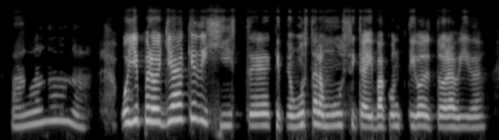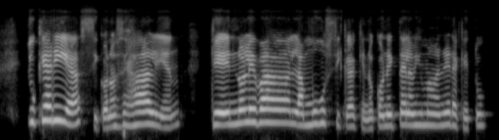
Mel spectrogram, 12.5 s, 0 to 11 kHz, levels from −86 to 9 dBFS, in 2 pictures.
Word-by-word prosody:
Ah. 275 +2 -10 0.4
Oye, 305 +4 +5
pero 325 -2 +7
ya 340 +5 +4
que 385 +1 0
dijiste 245 -5 -3
que 235 - -2
te 225 - -6
gusta 255 +5 -1
la 250 - +3
música 240 0 -2
y 220 - +2
va 225 0 +2
contigo 235 0 -4
de 225 -2 0
toda 220 +1 -2
la 220 0 +2
vida, 215 +1 -9 0.5
¿tú 305 -1 -3
qué 350 - +2
harías 320 -5 +5
si 400 - -13
conoces 225 - -5
a 265 +3 +2
alguien 245 -2 -2 0.3
que 260 0 +5
no 280 +2 0
le 310 0 +4
va 300 -1 +3
la 255 -2 +1
música, 255 -3 -7
que 190 -3 -13
no 190 +1 -10
conecta 235 +2 -4
de 255 - +1
la 250 - -1
misma 250 0 -7
manera 245 0 -5
que 195 - -12
tú? 240 +5 -14
250 Hz, 190 wpm, -23 LUFS, 230-295 Hz, 0.5 s, pero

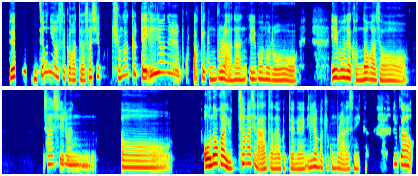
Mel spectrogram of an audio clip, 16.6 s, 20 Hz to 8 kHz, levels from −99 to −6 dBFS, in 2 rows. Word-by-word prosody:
되게 245 +3 +7 0.4
도전이었을 290 - -2
것 185 -2 -1
같아요. 170 -1 -2
사실 245 +9 -3 0.2
중학교 310 +8 -4
때 450 - +7
1 360 -5 +4
년을 390 -1 -2 0.2
밖에 215 - -1
공부를 200 +1 0
안 165 -2 -1
한 180 +1 -1
일본어로 175 -6 0 0.7
일본에 235 0 +5
건너가서 170 -5 -1 1.0
사실은 230 - -3 0.6
어 185 -1 -2 0.7
언어가 260 +3 +8
유창하진 265 - 0
않았잖아요 155 -1 -1
그때는. 150 -1 -4
1 190 +1 -1
년 210 -1 +2
밖에 180 -3 -5
공부를 165 -3 -4
안 140 - -5
했으니까. 150 +1 -8 0.6
그러니까 265 -4 +1
190 Hz, 255 characters per minute, -22 LUFS, 165-245 Hz, 1.0 s, 언어가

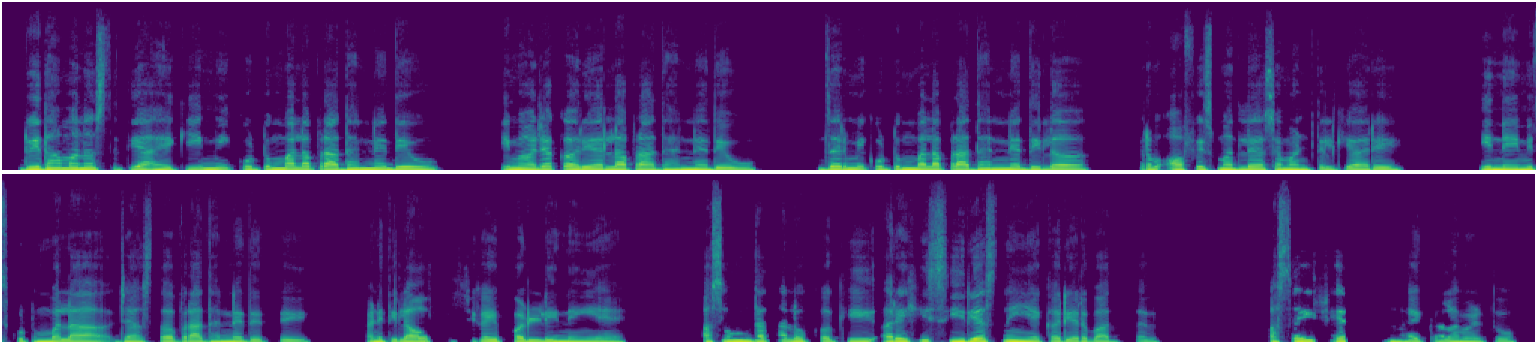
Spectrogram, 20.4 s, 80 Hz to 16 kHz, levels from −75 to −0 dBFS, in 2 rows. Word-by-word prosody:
द्विधा 240 +2 +4
मनस्थिती 245 -3 +1
आहे 205 -2 +1
की 235 +3 -5
"मी 240 +2 +2
कुटुंबाला 245 +2 +1
प्राधान्य 235 +1 +3
देऊ 225 0 +2 0.5
की 235 - -2
माझ्या 235 0 +3
करिअरला 215 -1 +3
प्राधान्य 205 0 +2
देऊ?" 185 0 -1 0.5
जर 235 0 +3
मी 245 +1 +2
कुटुंबाला 230 +1 +2
प्राधान्य 220 0 +2
दिलं 205 0 +1 0.4
तर 225 - -1
ऑफिसमधले 220 +1 +1
असे 215 +1 -1
म्हणतील 200 -2 +1
की 215 - -5
"अरे, 200 0 0
ती 210 +1 -7
नेहमीच 200 +1 +4
कुटुंबाला 195 -1 0 0.3
जास्त 190 -1 -3
प्राधान्य 190 0 +1
देते 170 -1 -5 0.4
आणि 180 0 +3
तिला 190 -1 0
ऑफिसची 175 0 -4
काही 190 0 +1
पडली 180 -1 +1
नाही 175 -1 +2
आहे." 170 +1 -3 0.5
असं 200 +4 -1
म्हणतात 230 0 +3
ना 265 - -4
लोकं 185 -4 -2
की 210 0 -2
"अरे 210 +3 +2
ही 260 - -1
सीरियस 215 -1 +2
नाही 225 -3 +4
आहे 190 - +1
करियरबद्दल" 165 -3 -4 0.8
असंही 235 +5 +1
शेयर 210 -3 -4
ऐकायला 175 +1 -4
मिळतो 165 0 -5
210 Hz, 155 wpm, -18 LUFS, 185-230 Hz, 0.8 s, द्विधा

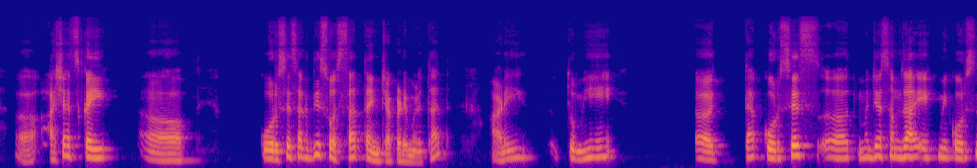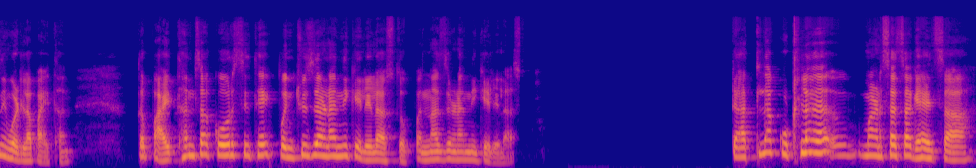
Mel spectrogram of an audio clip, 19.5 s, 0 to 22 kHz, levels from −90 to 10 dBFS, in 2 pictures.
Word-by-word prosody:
अ, - - -8 0.2
अशाच 210 -1 -2
काही 175 -2 +5 0.4
अ, 155 - -10 1.1
कोर्सेस 165 +4 +1
अगदी 190 +5 0
स्वस्तात 215 -3 0
त्यांच्याकडे 120 -3 0
मिळतात 100 -2 -5 0.5
आणि 145 +5 -3 0.6
तुम्ही 170 +3 -2 0.9
अ, 155 -3 +1 0.3
त्या 180 +1 -2
कोर्सेस 210 +6 +2
अ, 170 -2 -2
म्हणजे 180 +3 -2
समजा 190 -1 +2
एक 175 -2 -3
मी 180 - -2
कोर्स 165 +2 -2
निवडला 135 - +2
Python, - - -8 0.7
तर - - +1
Pythonचा 205 - +2
कोर्स 225 0 +5
तिथे 225 0 +1
एक 230 0 -4
25 200 +2 +1
जणांनी 210 -2 +4
केलेला 140 -10 +2
असतो, 125 0 -3
50 145 +2 -2
जणांनी 140 -3 -3
केलेला 90 -7 -7
असतो. - - -16 2.1
त्यातल्या 195 +8 +1
कुठल्या 265 +3 +4
अ, 290 -8 +1 0.3
माणसाचा 215 0 +4
घ्यायचा 160 -7 +3
180 Hz, 125 wpm, -23 LUFS, 150-210 Hz, 2.1 s, काही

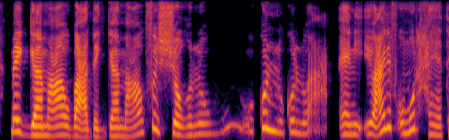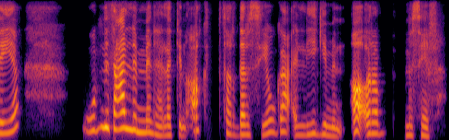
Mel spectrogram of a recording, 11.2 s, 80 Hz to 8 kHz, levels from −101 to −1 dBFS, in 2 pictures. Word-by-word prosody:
من 260 - +8
الجامعة 190 -3 +4
وبعد 175 -4 +3
الجامعة 175 +2 -2
وفي 260 +8 -5
الشغل، 200 -6 0
و 215 +1 -8 0.4
وكلّه 275 -3 +1
كلّه 235 -3 -6
عا - - -10 0.2
يعني 210 0 -2
يو 220 0 0
عارف 340 +2 +2
أُمور 260 +8 -2
حياتية، 230 - -3 0.8
وبنتعلِّم 315 +1 +4
منها 245 -7 -3
لكن 330 - -5
أكتر 280 -6 -4
درس 200 0 -1
يوجع 250 +4 -2
اللي 195 +2 -9
ييجي 210 -2 -5
من 175 -2 -7 0.2
أقرب 225 +1 +5 0.3
مسافة. 190 -2 -6
220 Hz, 140 wpm, -25 LUFS, 190-260 Hz, 0.8 s, من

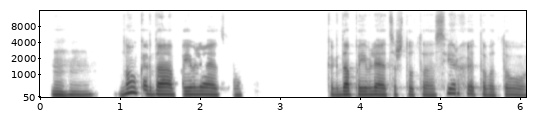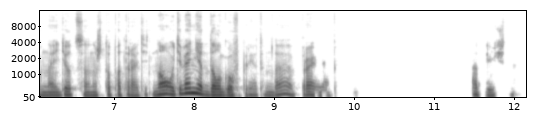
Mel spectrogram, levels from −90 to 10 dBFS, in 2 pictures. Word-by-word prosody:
Мгм, 135 0 -1 0.3
ну, 205 +8 +4
когда 150 -4 +5
появляется 145 -1 +2 1.3
когда 140 +1 +4
появляется 140 0 +2
что-то 135 -1 -4
сверх 185 +6 -3
этого, 135 -3 -2
то 125 -1 -4
найдётся 120 +1 -4
на 120 0 -5
что 130 +1 -8
потратить. 120 +2 -9
Но 155 +4 +3
у 150 - +2
тебя 190 +6 +4
нет 180 -9 +6
долгов 120 -2 +1
при 130 - -10
этом, 125 -1 -12
да, 145 +2 -5
правильно 125 -4 -6
я 110 - -20
п - - -30 1.7
Отлично. 125 +3 -10
135 Hz, 130 wpm, -23 LUFS, 125-145 Hz, 1.7 s, нет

